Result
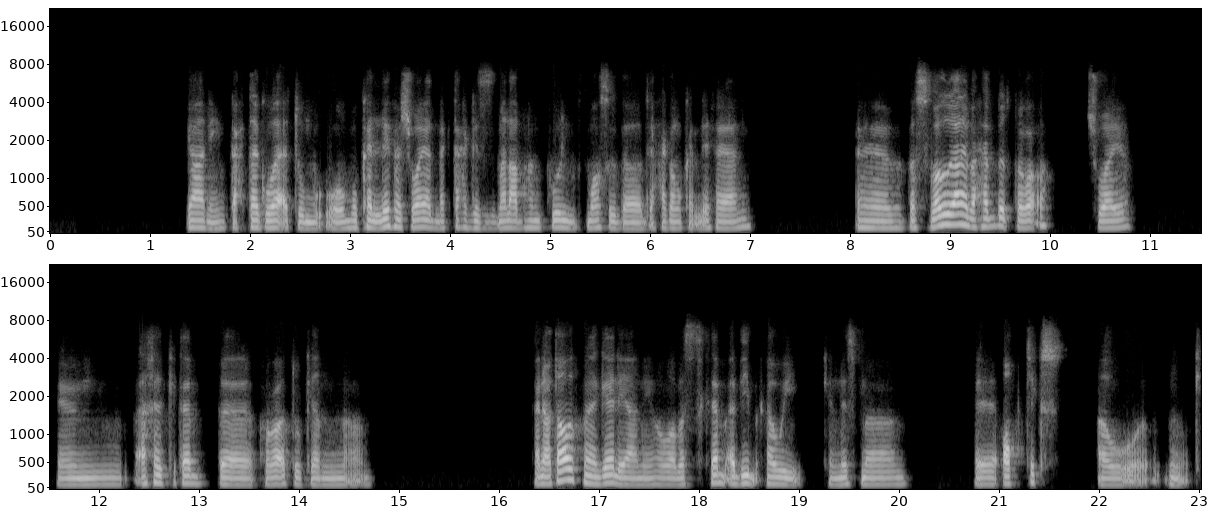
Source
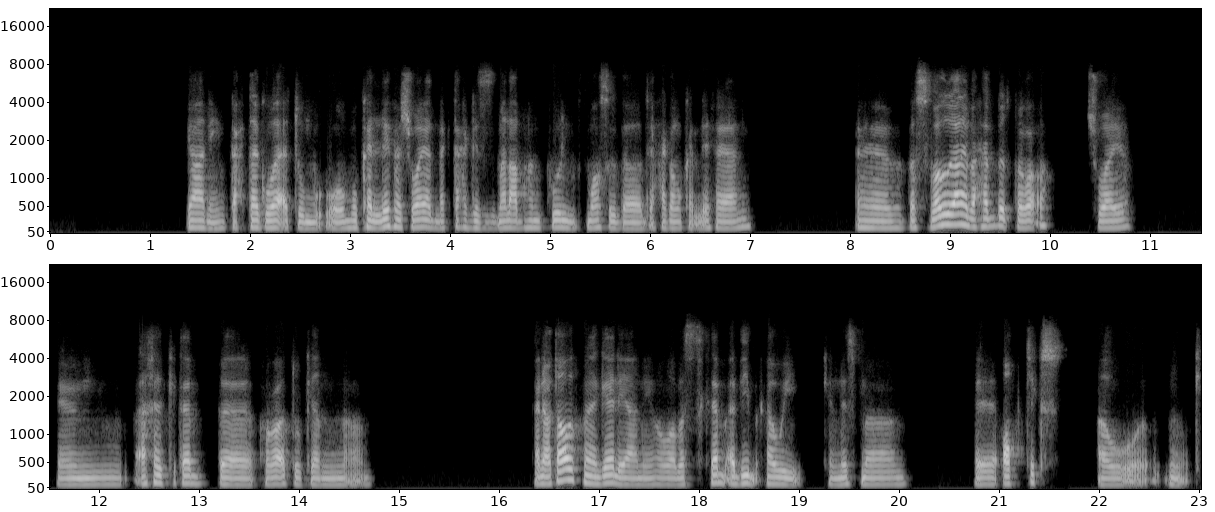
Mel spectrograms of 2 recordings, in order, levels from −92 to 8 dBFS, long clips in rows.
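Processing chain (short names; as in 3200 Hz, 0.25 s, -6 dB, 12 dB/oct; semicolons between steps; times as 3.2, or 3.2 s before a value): HPF 67 Hz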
